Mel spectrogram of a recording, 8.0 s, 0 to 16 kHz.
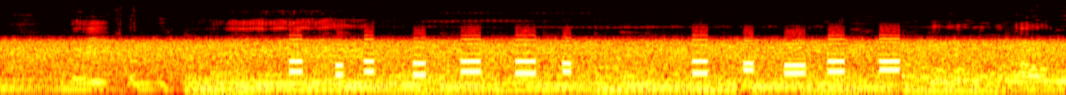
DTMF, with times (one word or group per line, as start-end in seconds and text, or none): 2.2-4.3 9192968
5.2-6.7 6049#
